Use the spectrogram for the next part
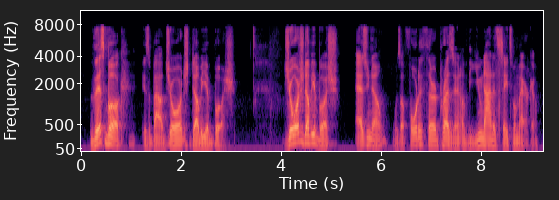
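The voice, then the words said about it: Slight put-on Texas accent. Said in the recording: “it had a different slight Texas accent, and I would like you to do the same”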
